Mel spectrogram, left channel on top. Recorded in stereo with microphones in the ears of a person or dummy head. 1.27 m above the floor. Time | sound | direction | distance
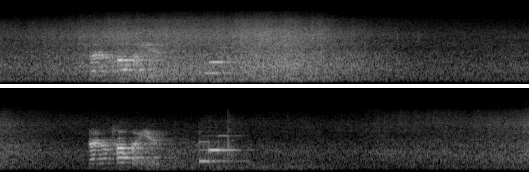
0.9 | a man speaking | 50° right (ahead or behind) | 0.6 m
